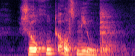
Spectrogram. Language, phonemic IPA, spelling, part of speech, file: Dutch, /zoˌɣutɑlsˈniw/, z.g.a.n., adjective, Nl-z.g.a.n..ogg
- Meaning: initialism of zo goed als nieuw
